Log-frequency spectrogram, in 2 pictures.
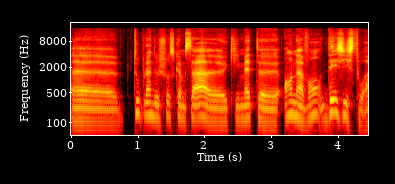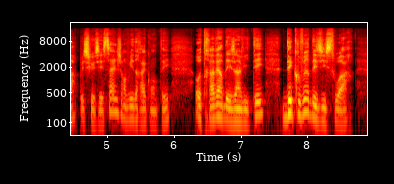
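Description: The voice moves at a moderate pace with ordinary pitch variation over a quiet background. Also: man. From France. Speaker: web show host. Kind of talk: live talk show interview. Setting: studio, live stream. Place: studio. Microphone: handheld.

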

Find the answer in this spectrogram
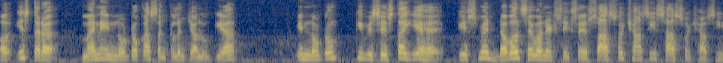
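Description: A high-pitched man's voice at a fairly slow pace with ordinary pitch variation. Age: 60s. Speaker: bullion trader and note collector. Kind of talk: news interview. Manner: formal. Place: shop. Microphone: handheld.

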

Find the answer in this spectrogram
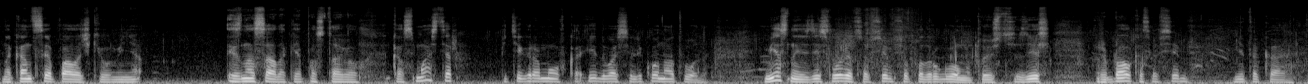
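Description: A man talks at a moderate pace with long, frequent pauses and ordinary pitch variation. Light background noise sits under a dry sound with no echo. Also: medium pitch for a man. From Volgograd, Russia; Russia. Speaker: fishing vlogger. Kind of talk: casual vlog narration. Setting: outdoors. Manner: animated. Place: waterside. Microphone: phone near.

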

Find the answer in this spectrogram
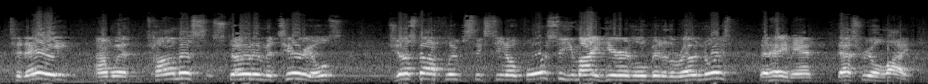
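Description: Light background noise sits behind a man speaking high in pitch with a Texan accent. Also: ordinary pitch variation, moderate pace. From Texas. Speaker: realtor video host. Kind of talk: street-seller pitchman patter, upbeat promo spiel. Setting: outdoors. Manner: friendly, folksy. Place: open country. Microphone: camera far.

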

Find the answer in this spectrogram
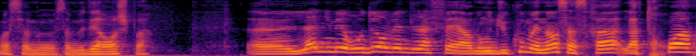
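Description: A man speaks with a high pitch and very wide pitch swings. His tone is dark and mellow. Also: quiet background. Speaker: manga YouTuber hosting a live stream; manga streamer. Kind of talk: casual live stream chat with viewers. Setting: live stream. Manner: hesitant, many fillers and repetitions. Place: home room.

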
